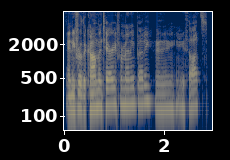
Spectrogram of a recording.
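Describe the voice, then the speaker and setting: A man's voice: fairly high pitch, fast talker, gravelly, dry recording. A man hosting a comedy podcast, reading fan fiction aloud in a profane, mock-exasperated way between casual chat. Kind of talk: comic dramatic reading mixed with casual chat.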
